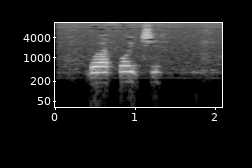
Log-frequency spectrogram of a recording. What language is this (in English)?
Aja (Benin)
